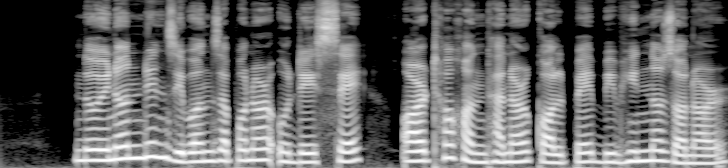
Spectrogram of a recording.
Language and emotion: Assamese, neutral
